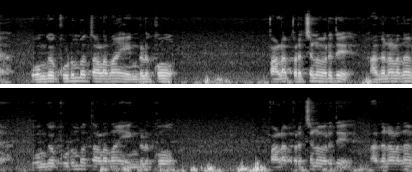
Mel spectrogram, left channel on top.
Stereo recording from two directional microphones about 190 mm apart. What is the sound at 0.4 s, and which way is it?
Speech, 30° left (ahead or behind).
